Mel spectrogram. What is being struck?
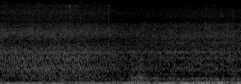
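Nothing is struck.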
